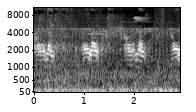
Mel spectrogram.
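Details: A Long-tailed Manakin in Costa Rica in March, a dancing species seen performing as a pair, gives its call: soft, mumbling warbled notes in short bursts about once a second over a low background rumble.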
